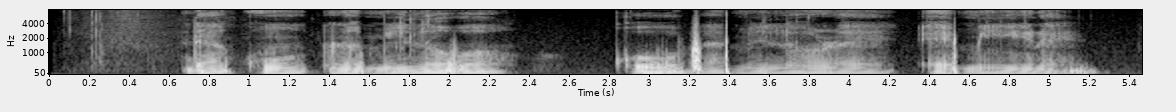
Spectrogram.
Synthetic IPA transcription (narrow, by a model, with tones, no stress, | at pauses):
da˦kʰũ˧˦ɾ̃ã˨mĩ˨˦lɔ˦wɔ˦ | kʰo˦o˧ba˦mĩ˧lɔ˦ɾɛ˧ɛ˨mĩ˦˧ɾɛ˨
